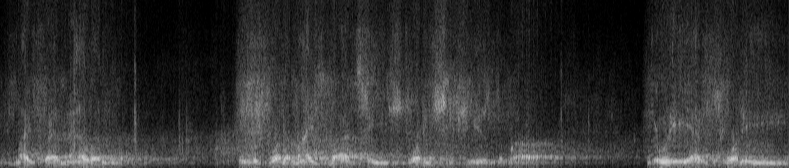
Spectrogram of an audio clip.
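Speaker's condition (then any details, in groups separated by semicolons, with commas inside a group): Laryngectomy; voice box removed by operation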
